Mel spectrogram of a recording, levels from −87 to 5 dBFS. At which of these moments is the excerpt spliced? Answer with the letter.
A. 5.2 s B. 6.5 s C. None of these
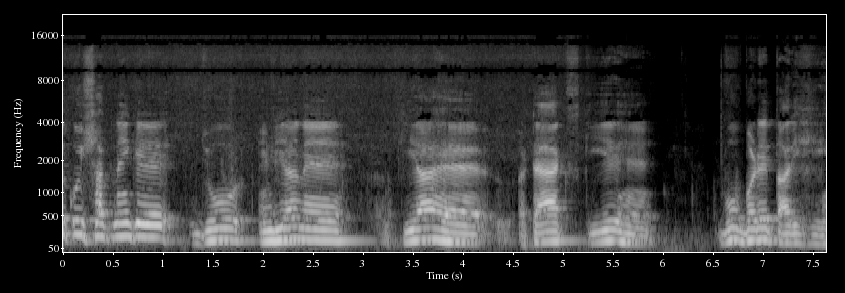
C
